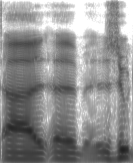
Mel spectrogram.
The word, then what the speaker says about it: Zoot: The Zoot era really does date back into the 30s. So it rhymes with shoot.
